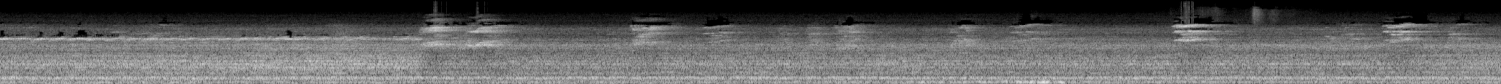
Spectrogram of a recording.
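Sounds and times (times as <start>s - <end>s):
short bird calls: 11.7s - 14.0s.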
